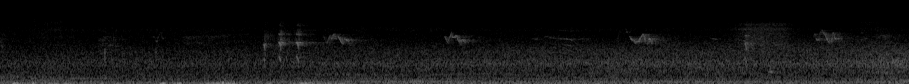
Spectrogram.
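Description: Birds chirping in the yard: about half a dozen short, high chirps scattered through the middle of the stretch, over a steady background hiss of outdoor ambience.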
